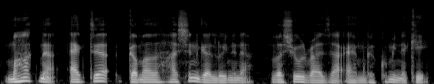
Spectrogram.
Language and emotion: Manipuri, neutral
